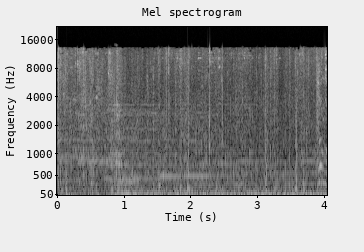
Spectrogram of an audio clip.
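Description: Horse hooves clip-clop steadily on hard ground with a brief whinny, close and loud, in a World War I cavalry training setting with other horses nearby.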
